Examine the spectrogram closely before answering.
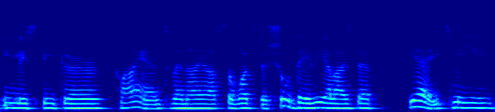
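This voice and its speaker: With a non-native accent, a woman speaks in a very deep, low voice with a dark, mellow tone and monotone, flat intonation. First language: not English. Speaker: coach. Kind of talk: webinar Q&A discussion.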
